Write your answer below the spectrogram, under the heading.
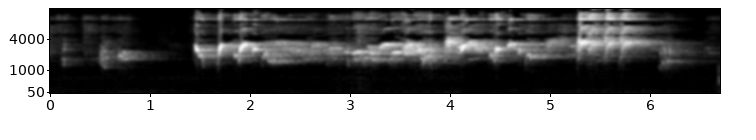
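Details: A few soft notes, then a red-whiskered bulbul, a Vietnamese cage bird, launches into a long, rich phrase of mellow, rising and falling warbled whistles lasting about five seconds.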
